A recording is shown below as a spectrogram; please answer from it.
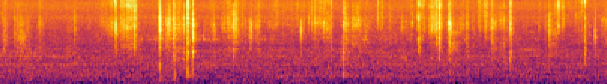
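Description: Faint, scattered small clicks and rustles of tiny plastic craft decorations being handled and sorted in a quiet room.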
